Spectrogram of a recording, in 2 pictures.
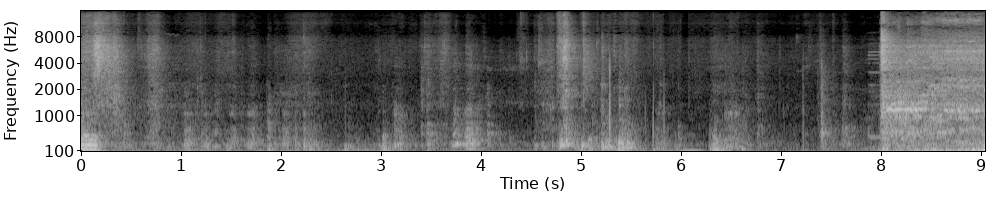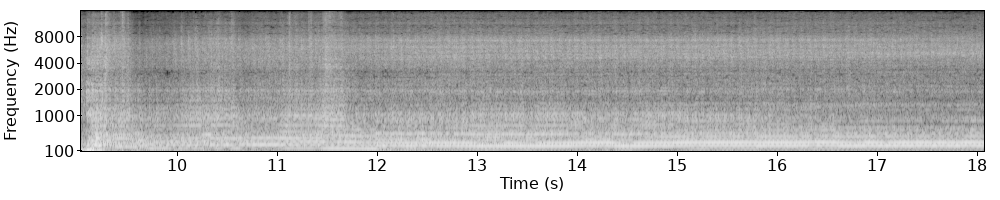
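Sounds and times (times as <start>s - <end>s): car engine revving and idling: 8.0s - 18.0s
engine starter cranking: 8.0s - 18.0s.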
